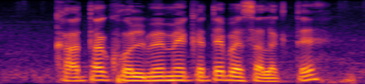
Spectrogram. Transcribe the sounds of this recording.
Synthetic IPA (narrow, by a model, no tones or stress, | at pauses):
kʰaːt̪akʰoːlmẽmẽkɐt̪epɛːsalɐɡt̪aɦɛː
